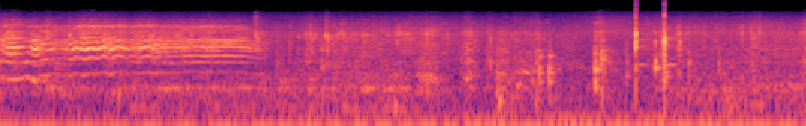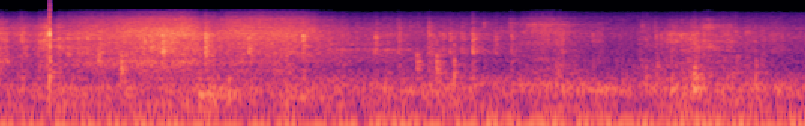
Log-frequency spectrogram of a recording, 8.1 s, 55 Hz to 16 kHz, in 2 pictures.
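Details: Caleb the pet cat, nicknamed the Lubz, talks to birds, recorded 1.25.09. One loud, harmonic meow at the start, about a second long and slightly wavering, then sharp clicks and rustling indoor noise.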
